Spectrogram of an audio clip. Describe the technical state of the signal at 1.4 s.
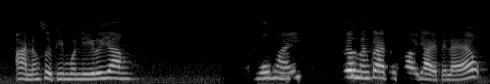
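At 1.4 s the signal is intact, with only the ordinary call microphone processing audible, its bandwidth topping out around 8 kHz and the lowest bass trimmed as that processing normally does.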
